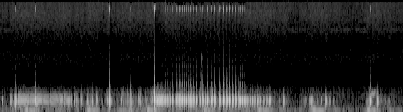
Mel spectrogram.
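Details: Through a stethoscope after breakfast: gurgling and a drawn-out tonal rumble with bubbling pops from the stomach; normal active bowel sounds after a meal.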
